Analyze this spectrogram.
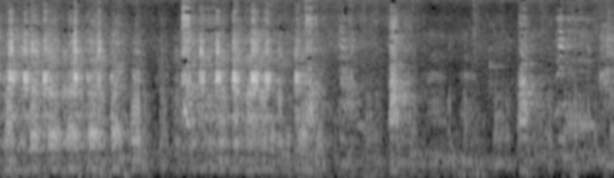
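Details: Eight African and Toulouse domestic geese on a farm, met by a visitor: loud, nasal, harmonic honks in rapid, irregular bursts, several birds calling over one another, a quieter pause midway, then more scattered honks.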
